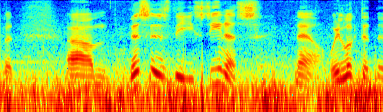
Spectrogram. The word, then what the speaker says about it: Sinus: virus before and yes those terms look like they would be American pronounced differently but this is how we pronounce it so this is the cenus this is a motor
